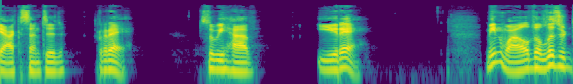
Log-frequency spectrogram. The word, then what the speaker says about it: iré: To say, I will go home, Joel says, iré a casa. So the stress syllable of the word iré is re, just like the word estaré, which means I will be.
